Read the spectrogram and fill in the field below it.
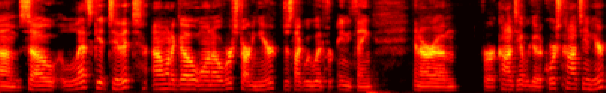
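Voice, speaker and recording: A man with a bright, sharp tone and fairly high pitch speaks against a quiet background. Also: ordinary pitch variation. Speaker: college English instructor. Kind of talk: screencast tutorial. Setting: screen recording. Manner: casual with many fillers; fast. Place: home room. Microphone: webcam.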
